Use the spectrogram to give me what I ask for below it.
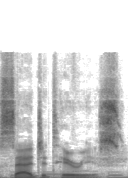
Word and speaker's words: Sagittarius: So Sagittarius.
